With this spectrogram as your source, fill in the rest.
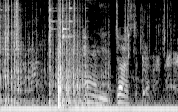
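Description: A spinning top clatters into a plastic bowl.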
